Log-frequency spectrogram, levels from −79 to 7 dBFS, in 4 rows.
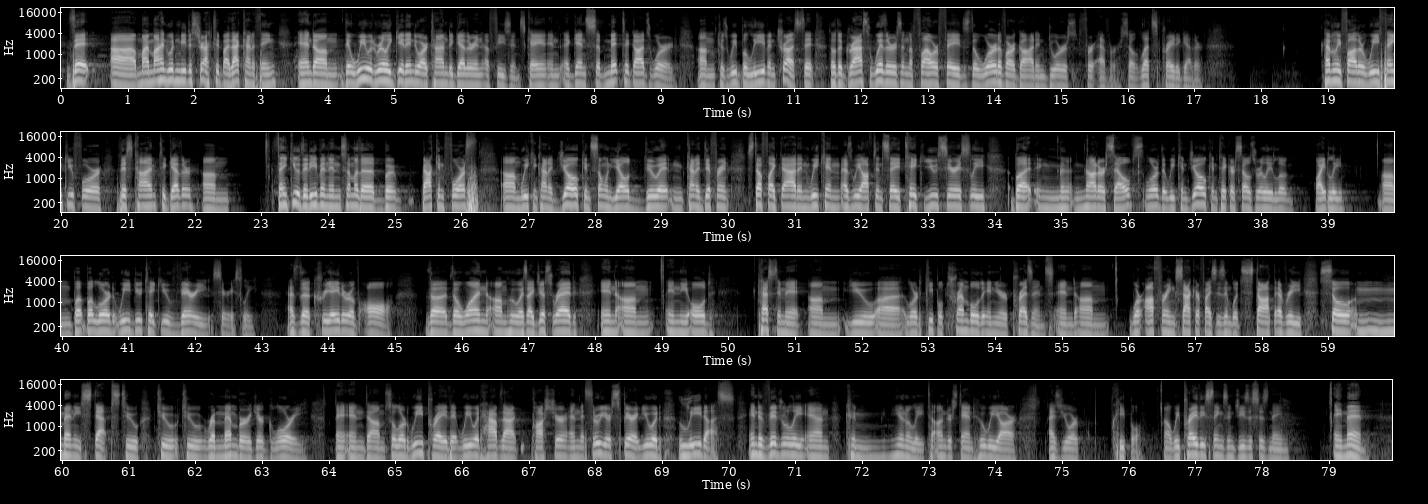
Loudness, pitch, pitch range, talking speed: -22 LUFS, 140 Hz, 125-150 Hz, 165 wpm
